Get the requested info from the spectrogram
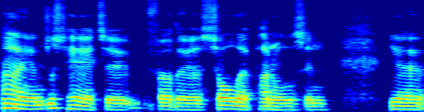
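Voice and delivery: unsure, halting, slow, stumbling flat monotone. Acting an unsure solar panel seller at your door: flat, stumbling monotone. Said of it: "unsure about the product, who's stumbling over his words and speaking really monotone, like".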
